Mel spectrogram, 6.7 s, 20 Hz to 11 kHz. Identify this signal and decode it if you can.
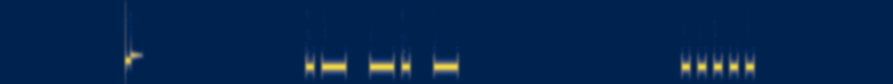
Morse code, heard as a keyed tone, about 20 wpm, 700 Hz. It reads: ANT 5
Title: Common QSO Phrases - 4x Word-Spacing - 20wpm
